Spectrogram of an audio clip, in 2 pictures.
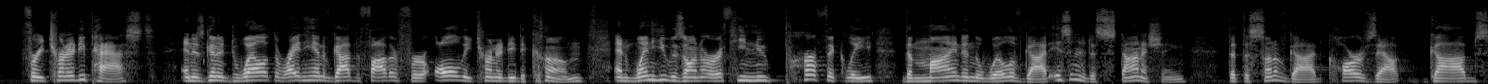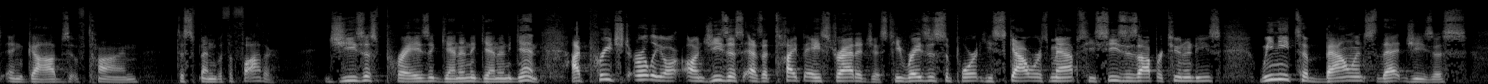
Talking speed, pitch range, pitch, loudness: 180 wpm, 145-180 Hz, 160 Hz, -25 LUFS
